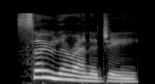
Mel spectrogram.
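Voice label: "solar energy", British; Language, linguistics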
